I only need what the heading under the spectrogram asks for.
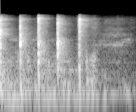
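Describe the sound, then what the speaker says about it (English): Four sharp, evenly spaced hand claps ring out in quick succession, close and crisp, each followed by a short decay. "excuse me, I'm going to clap"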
